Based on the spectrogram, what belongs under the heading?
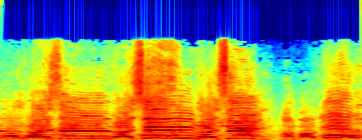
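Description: protest crowd shouting

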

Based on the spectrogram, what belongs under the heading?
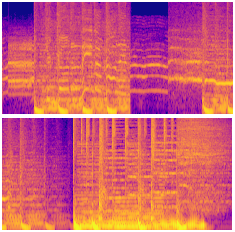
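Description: goats bleating

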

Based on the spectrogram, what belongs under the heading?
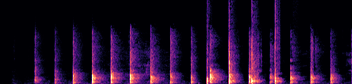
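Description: hands clapping

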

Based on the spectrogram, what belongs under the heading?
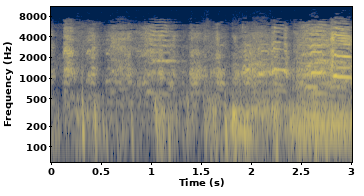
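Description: upset chickens clucking

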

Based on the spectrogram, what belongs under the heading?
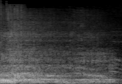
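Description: bear roar sound effect

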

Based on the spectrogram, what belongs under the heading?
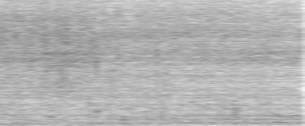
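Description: running tap water

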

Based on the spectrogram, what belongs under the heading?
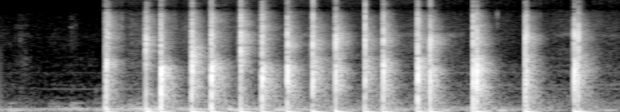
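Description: hand clapping

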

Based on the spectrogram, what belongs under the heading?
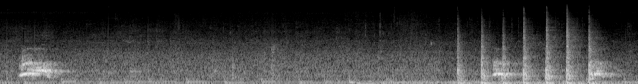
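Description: dog barking

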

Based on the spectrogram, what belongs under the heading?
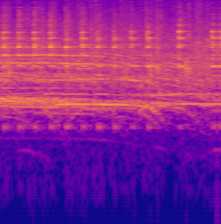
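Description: audience cheering and applauding

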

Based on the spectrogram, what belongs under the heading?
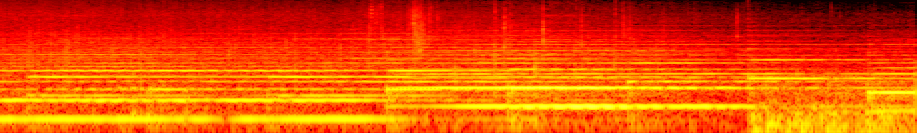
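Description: rain falling

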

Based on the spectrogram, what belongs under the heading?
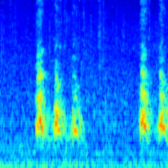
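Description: dog barking

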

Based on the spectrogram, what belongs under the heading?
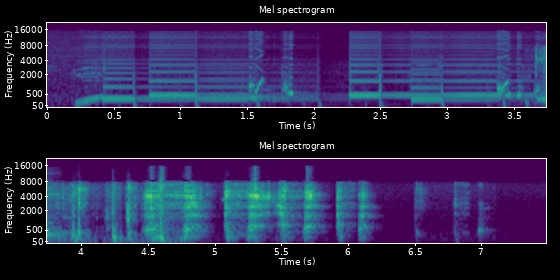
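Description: cough

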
